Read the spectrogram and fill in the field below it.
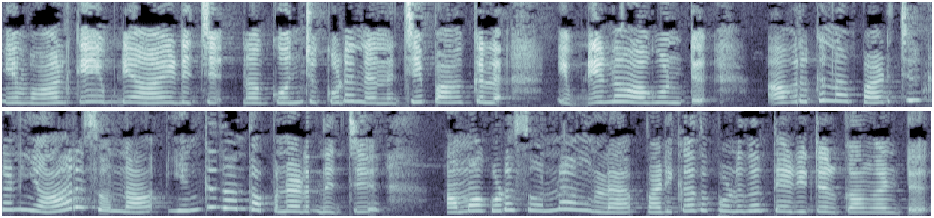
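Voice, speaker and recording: A very high, bright and piercing cartoon voice of a young married village woman, acted by a woman. She sounds tearful and anxious, fretting aloud in despair. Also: brisk. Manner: tearful, despairing, talks to herself. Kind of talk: cartoon voice acting.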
